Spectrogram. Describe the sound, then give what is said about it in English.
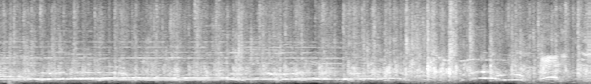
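Loud standing ovation from a live audience, with dense applause mixed with cheering and whooping voices that keeps up steadily from start to finish. “What a round. The audience is on their feet, standing really ovation. They're losing their minds right now at home, everyone.”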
